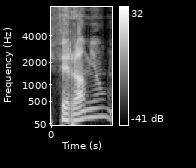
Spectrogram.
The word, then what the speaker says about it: Feramia: Et tu représentes Feramia, c'est ça? C'est comme ça qu'on prononce? – Oui, on dit Feramia, mais Feramia, ça sera...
